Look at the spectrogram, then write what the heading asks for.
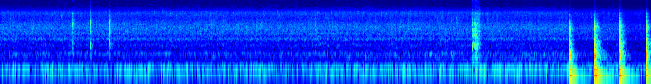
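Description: Chili spice paste frying in a wok with a steady sizzle. A knife slicing hard palm sugar into the pan makes a few light clicks about a second and a half in. Near the end come four sharp knocks about half a second apart.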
